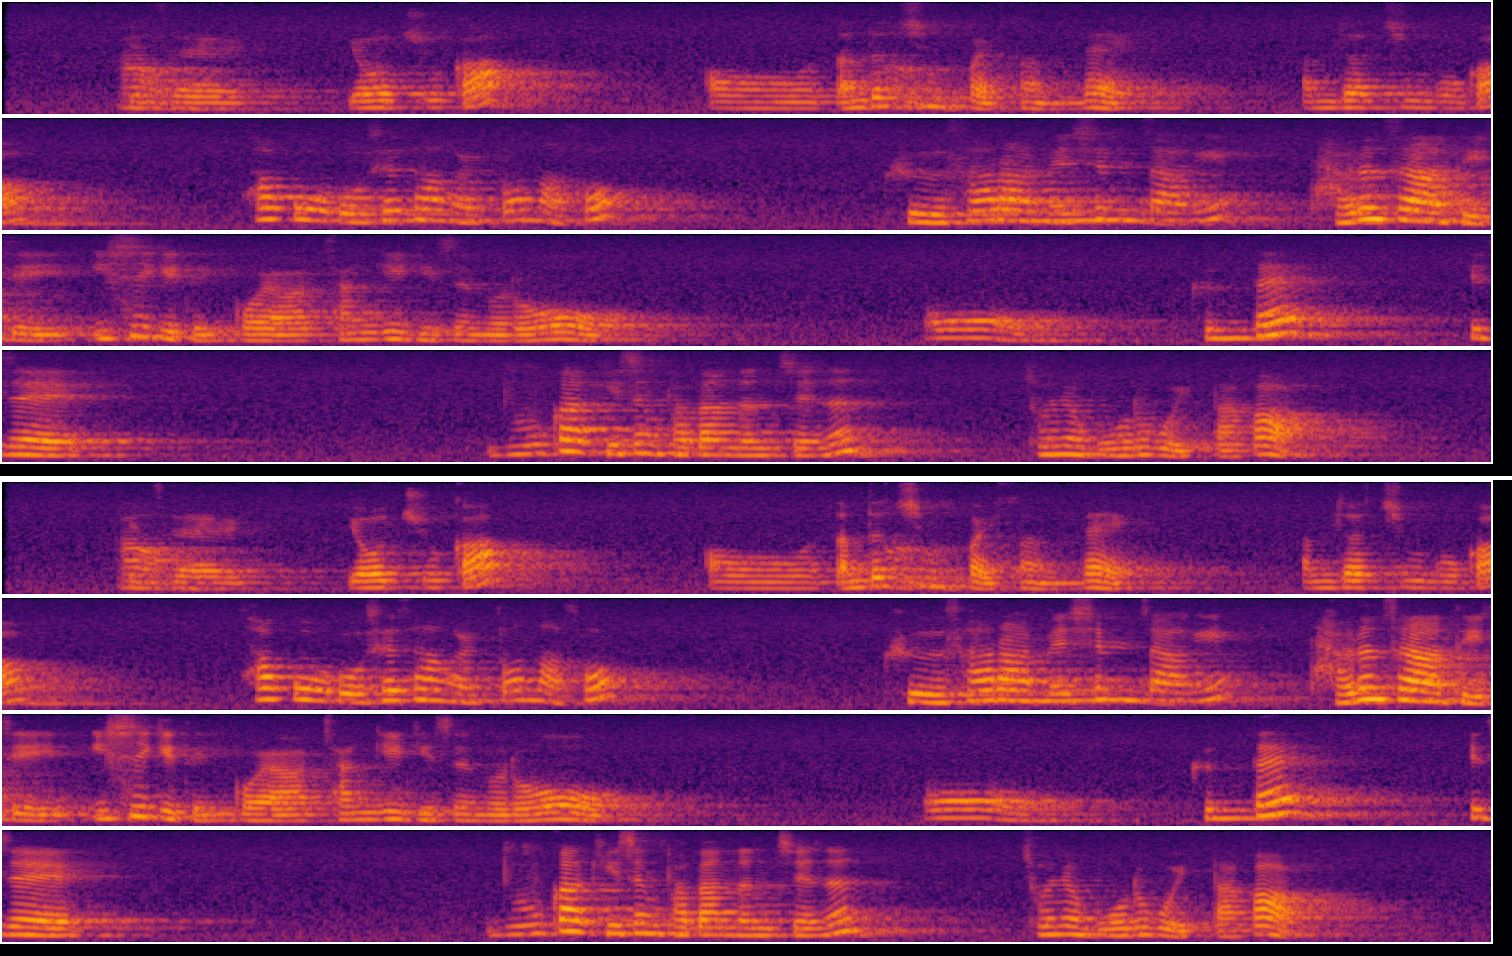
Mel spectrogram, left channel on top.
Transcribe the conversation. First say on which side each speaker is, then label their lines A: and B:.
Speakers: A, on the right; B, on the right.
A: 어.
B: 이제 여주가, 어, 남자친구가
A: 어.
B: 있었는데, 남자친구가
A: 어.
B: 사고로 세상을 떠나서 그 사람의
A: 어.
B: 심장이 다른 사람한테 이제 이식이 된 거야, 장기 기증으로.
A: 어.
B: 근데 이제 누가 기증 받았는지는 전혀 모르고 있다가,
